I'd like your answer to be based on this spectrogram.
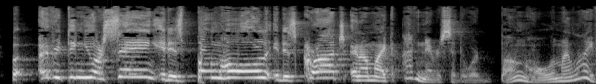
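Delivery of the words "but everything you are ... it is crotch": high, loud, put-on German accent. Quoting the husband's words back to the speaker, in a german accent. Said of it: "he has a German accent".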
